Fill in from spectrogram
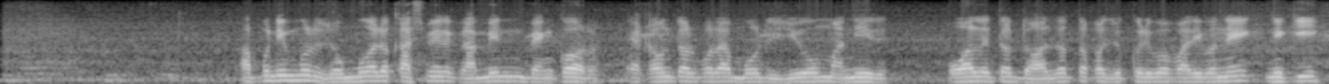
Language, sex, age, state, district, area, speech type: Assamese, male, 60+, Assam, Nalbari, rural, read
